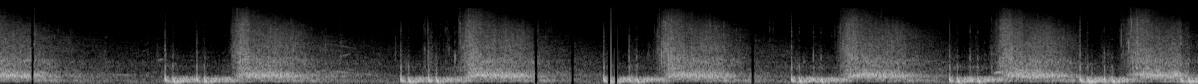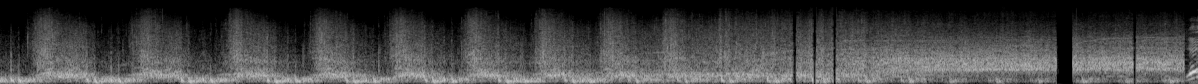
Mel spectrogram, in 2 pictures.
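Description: Iceland football fans perform their thunderous chant: booming unison shouts paired with heavy drum thuds, spaced widely at first, then quickening into rapid repeated hits before breaking into a roaring cheer.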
